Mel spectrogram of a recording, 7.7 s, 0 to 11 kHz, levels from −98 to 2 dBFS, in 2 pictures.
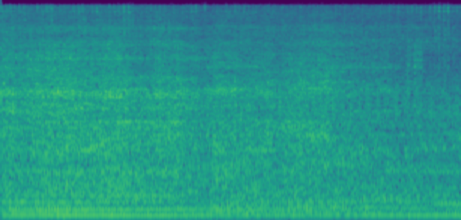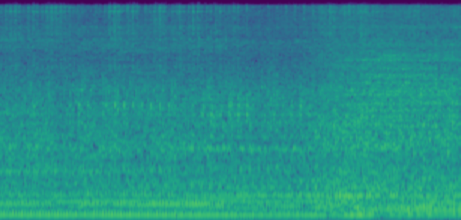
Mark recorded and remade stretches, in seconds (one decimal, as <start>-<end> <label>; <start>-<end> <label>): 0.0-7.7 recorded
